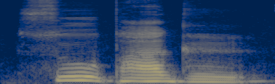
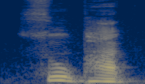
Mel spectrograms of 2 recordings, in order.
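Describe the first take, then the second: First: The final consonant is released and drawn out. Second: The final consonant is short and unreleased. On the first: The speaker calls it wrong. "no puedes pronunciar supag" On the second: The speaker calls it right. "Hay que ser corto"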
